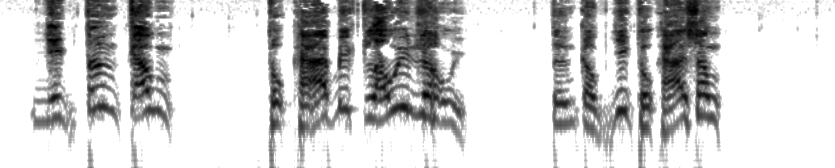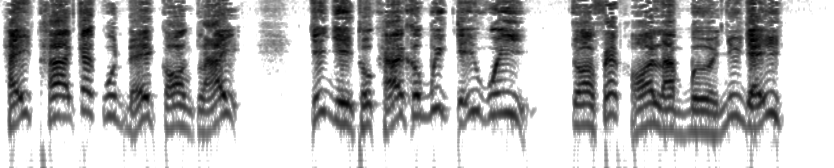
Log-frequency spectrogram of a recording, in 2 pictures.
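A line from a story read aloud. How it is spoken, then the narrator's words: Kneeling, pleading cry. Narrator (Vietnamese): Hồng Thắng Hải quỳ dưới đất la lên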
